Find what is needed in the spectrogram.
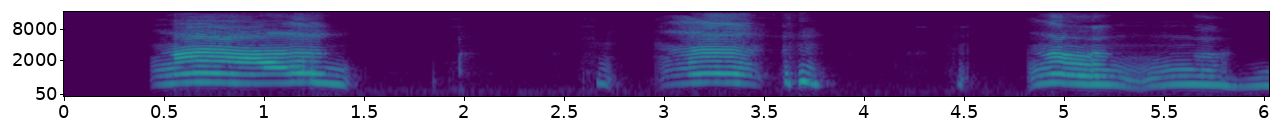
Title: Baby Whining Sound Effect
